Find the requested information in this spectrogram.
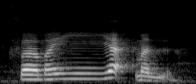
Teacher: nun sukun atau tanwin itu dimasukkan menjadi satu dengan huruf sesudahnya atau ditasdidkan dengan mendengung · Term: idgham bighhunah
